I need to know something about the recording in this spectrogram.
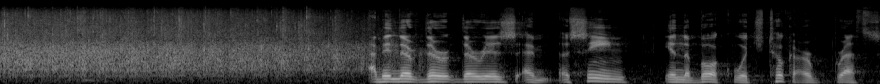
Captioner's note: applause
